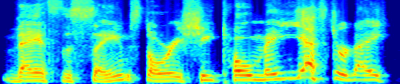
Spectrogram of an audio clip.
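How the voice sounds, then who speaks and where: Man acting a slow, smug lovestruck butcher. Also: sits high, expressive, no echo. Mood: smitten. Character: smug lovestruck male butcher, flirtatious and wisecracking. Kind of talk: old-time radio comedy acting.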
